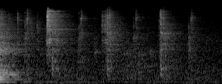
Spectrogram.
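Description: Craftsman motorcycle and ATV lift being pumped up: three sharp metal clicks about half a second apart as its steel locking rod rides back over the notched lock bar.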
